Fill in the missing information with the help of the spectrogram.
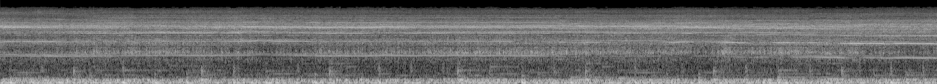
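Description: Zipline trolley pulleys running along the steel cable: a steady high-pitched whine made of several tones that drift slightly in pitch. Under it, wind rumbles and buffets on the microphone as the rider moves along the line.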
